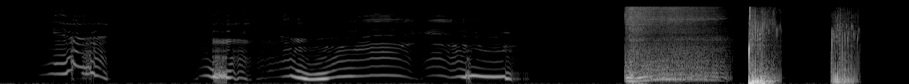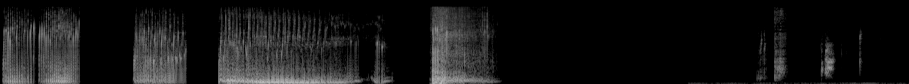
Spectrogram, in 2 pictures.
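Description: Loud farts from a middle-aged woman come as a rapid series of blasts, including one long sputtering one, after a drawn-out moaning vocal sound; a few faint clicks trail off at the end.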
